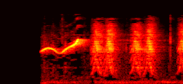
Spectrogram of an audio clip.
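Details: Talking parrot opening with a long wavering whistle that climbs upward, followed by three harsh, noisy squawk-like bursts in quick succession.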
